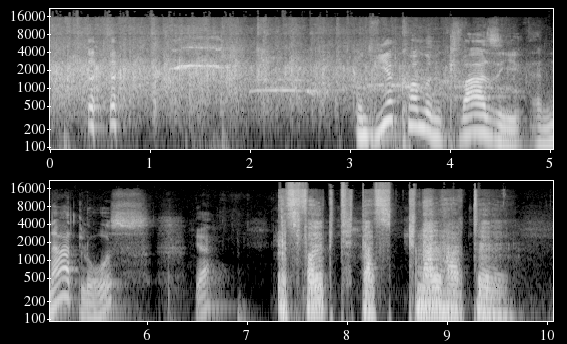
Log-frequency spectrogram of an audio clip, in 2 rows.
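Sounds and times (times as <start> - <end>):
dense applause: 0.0 - 5.0
speech: 0.4 - 1.0, 3.0 - 6.8, 7.4 - 9.7.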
